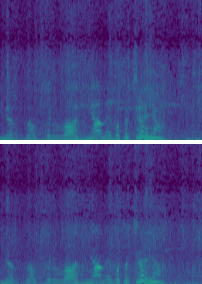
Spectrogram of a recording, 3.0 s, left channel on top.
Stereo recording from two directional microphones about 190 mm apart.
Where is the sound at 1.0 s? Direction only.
35° right (ahead or behind).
